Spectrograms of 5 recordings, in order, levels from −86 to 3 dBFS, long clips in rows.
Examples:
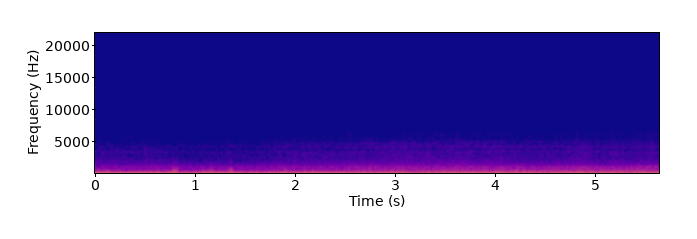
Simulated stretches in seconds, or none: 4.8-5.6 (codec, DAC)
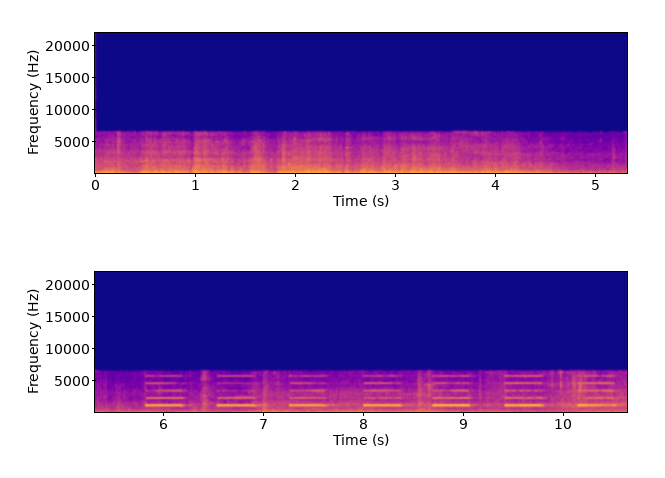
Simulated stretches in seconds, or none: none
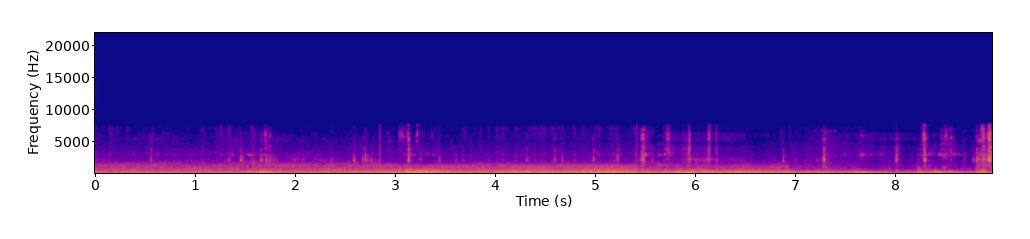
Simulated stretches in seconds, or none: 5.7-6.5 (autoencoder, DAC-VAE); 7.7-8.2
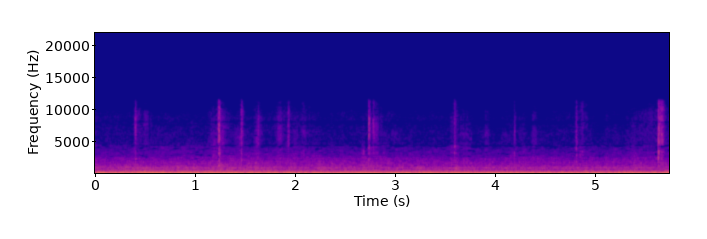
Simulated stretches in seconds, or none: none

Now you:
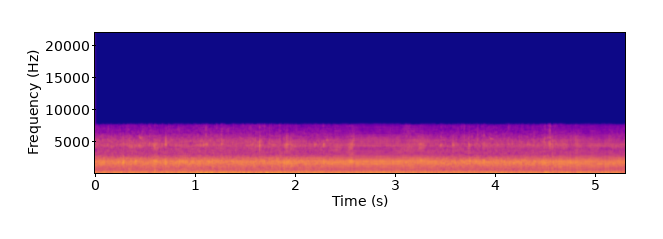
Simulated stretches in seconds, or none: 2.4-3.4 (vocoder, Vocos); 4.6-5.3

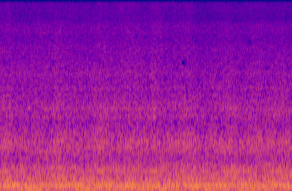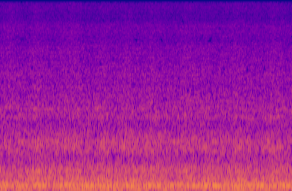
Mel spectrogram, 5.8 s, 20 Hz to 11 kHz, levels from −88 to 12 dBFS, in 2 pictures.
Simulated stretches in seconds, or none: 1.0-1.6 (vocoder, BigVGAN v2); 2.6-4.1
